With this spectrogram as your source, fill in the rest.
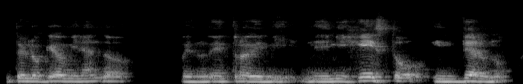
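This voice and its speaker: Gravelly man telling a story. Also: medium pitch, measured pace. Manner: animated, acts out dialogue. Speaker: interview guest. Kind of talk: storytelling anecdote. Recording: roomy, distant mic.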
